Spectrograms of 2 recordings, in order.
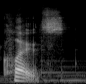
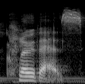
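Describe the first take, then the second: First: The E is silent, giving one syllable. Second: The E is sounded, giving two syllables. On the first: The speaker calls it right. "We don't pronounce the E" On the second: The speaker calls it wrong. "it's not clothes"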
